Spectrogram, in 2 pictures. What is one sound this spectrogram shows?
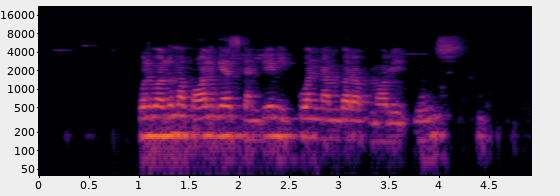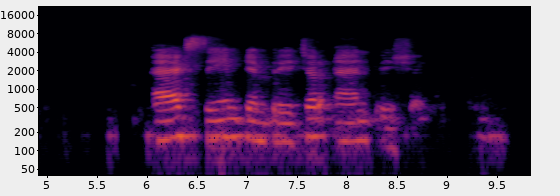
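A man explains calmly through a microphone, as in a lecture.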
